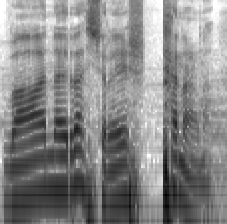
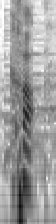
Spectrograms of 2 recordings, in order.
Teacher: ക എന്ന ശബ്ദത്തിൻ്റെ തൊട്ടടുത്ത ഖരം കിട്ടണമെങ്കിൽ ക അധികം ഹ് അധികം അ, ഹകാരം ചേർക്കണം എന്നാണ്. അപ്പോൾ ക എന്നതിനോട് ഹകാരം ചേർത്താൽ ഖ.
